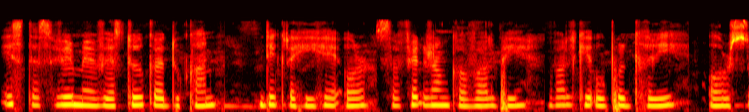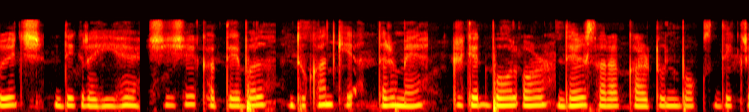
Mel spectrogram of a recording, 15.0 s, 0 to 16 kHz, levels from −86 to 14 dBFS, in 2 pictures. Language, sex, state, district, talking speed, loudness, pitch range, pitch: Hindi, female, Arunachal Pradesh, Papum Pare, 155 wpm, -19 LUFS, 230-250 Hz, 240 Hz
